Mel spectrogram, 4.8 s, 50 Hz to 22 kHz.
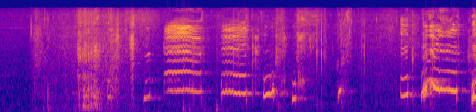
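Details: AlfRed the fox on his second birthday, 22 April 2018: a run of high, wavering whines with bright overtones, each under a second long, coming in bursts between quieter shuffling pauses.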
